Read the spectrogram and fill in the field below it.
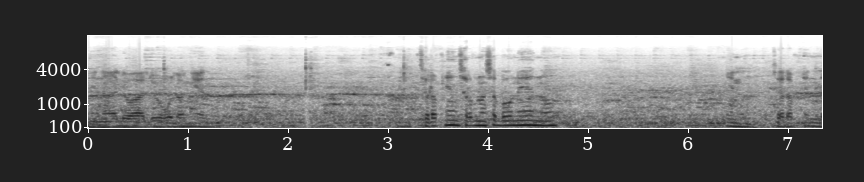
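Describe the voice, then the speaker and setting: Chatty Filipino man, gravelly voice-over. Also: mid-range voice. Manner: chatty, rambling, tags lines with "no?"; admits he is still learning voice-over, unsure of his volume. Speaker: vlogger. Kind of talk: casual voice-over narration of a food trip vlog.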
